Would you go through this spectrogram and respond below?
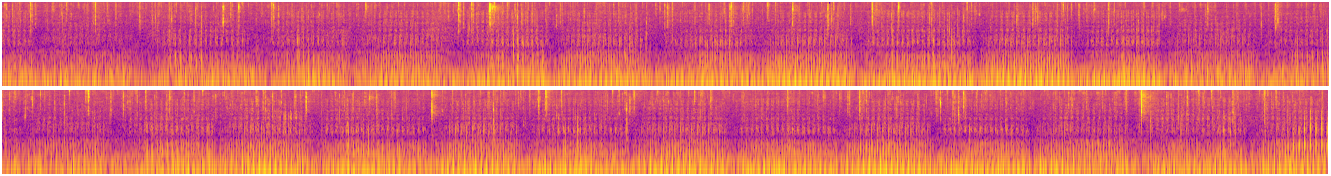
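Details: Domestic cat purring steadily as a low, continuous rumble that swells and fades with each breath, about every three quarters of a second, over the crackle and sharp pops of a fireplace.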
